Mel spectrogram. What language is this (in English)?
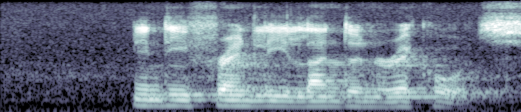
English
